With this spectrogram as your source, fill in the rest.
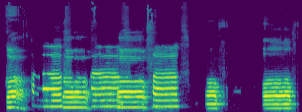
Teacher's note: ৪ number মাখরাজ জিহ্বার গোড়া তার বরাবর উপরের তালুর সঙ্গে লাগাইয়া ২ নুক্তাওয়ালা কফ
